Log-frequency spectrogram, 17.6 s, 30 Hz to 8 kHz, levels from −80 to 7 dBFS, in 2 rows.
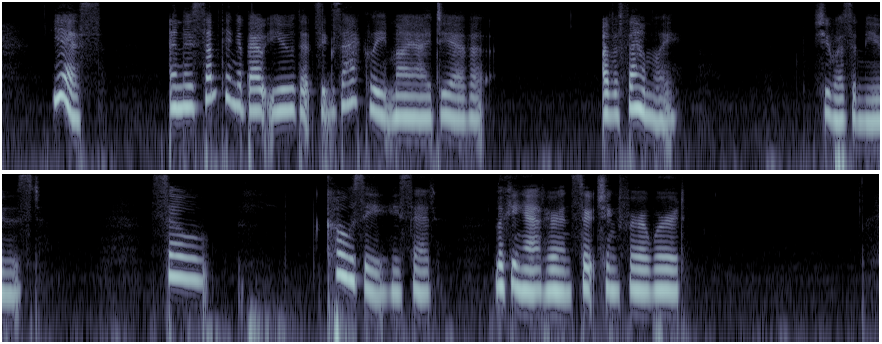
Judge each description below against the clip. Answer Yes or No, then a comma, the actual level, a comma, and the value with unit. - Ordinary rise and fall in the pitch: No, wide, 5.8 semitones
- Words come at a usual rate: No, slow, 95 wpm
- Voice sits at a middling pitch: Yes, medium, 180 Hz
